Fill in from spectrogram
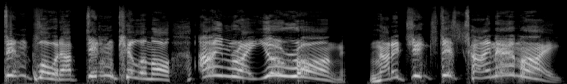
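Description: A man's voice: very high-pitched, very animated, moderate pace, fairly bright tone, breathy edge, no echo, clean studio sound, pitched above the performer's own voice, exaggerated voice. A man doing a shrieking manic young woman. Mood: manic ranting. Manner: shrieking, ranting, frantic. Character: manic unstable young woman mechanic, volatile.

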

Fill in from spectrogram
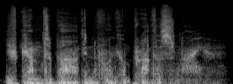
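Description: A man voicing Death, a polite skeleton in a robe, in a soft, breathy whisper with an unhurried, dry manner. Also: a little hiss or hum, close to an everyday voice. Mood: calm, wry. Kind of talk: audiobook character voice.

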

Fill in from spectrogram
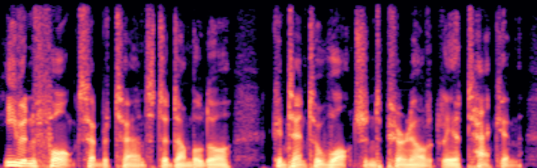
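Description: A man reading a story aloud as narrator, with a wry, expressive delivery. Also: low-pitched, fairly quick, no room sound, studio quality. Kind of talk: audiobook reading of fan fiction.

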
